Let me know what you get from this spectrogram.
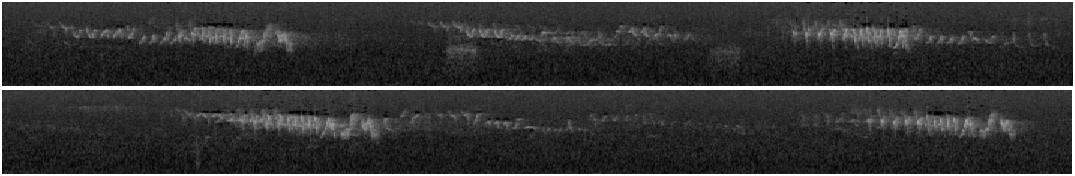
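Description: A songbird sings a short, fast trilled phrase that falls in pitch, about five times, each phrase two to four seconds long. A faint steady outdoor hiss lies beneath.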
